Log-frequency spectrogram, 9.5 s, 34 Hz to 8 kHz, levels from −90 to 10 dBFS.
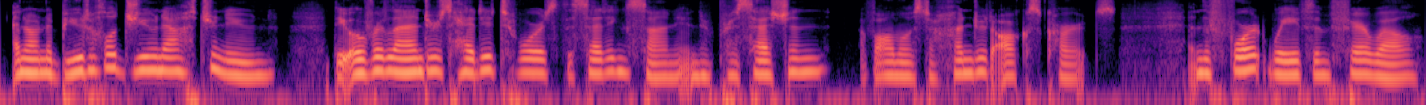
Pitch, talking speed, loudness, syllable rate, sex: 175 Hz, 175 wpm, -19 LUFS, 5.4 syllables/s, female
